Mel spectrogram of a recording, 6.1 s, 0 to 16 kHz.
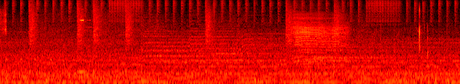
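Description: Sheep bleat in the Farming Simulator 22 video game, a few wavering cries over a low steady engine-like drone from a game vehicle, with no one talking.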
